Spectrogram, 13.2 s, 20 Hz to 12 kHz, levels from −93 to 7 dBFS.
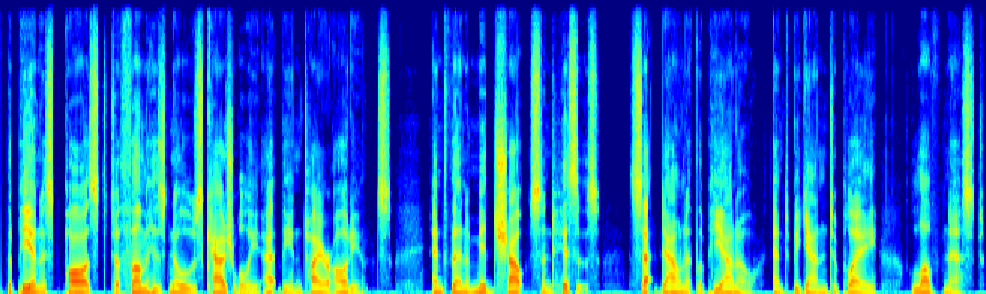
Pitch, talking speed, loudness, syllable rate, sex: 90 Hz, 130 wpm, -22 LUFS, 3.7 syllables/s, male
